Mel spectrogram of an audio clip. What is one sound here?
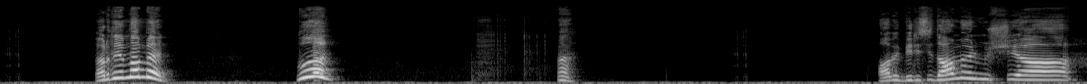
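A man speaks with animation close to a microphone, with sudden loud exclamations.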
